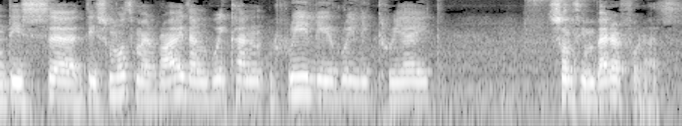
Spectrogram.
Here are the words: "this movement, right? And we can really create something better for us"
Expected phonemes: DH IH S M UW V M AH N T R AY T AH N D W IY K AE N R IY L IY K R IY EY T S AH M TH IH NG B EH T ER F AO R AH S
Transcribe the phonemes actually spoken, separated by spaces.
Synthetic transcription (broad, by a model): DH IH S M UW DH M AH N R AY T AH N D W IY K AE N R IY L IY K R IY EY T S AH M TH IH NG B EH T ER F AO R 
